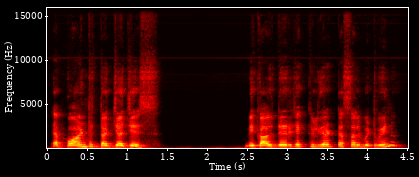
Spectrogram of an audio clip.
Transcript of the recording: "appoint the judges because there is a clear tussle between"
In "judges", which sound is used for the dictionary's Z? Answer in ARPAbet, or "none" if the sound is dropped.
S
